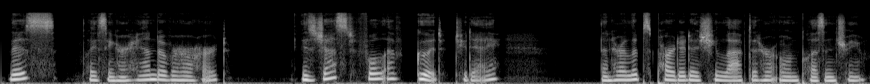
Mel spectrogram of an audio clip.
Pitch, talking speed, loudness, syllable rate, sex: 205 Hz, 170 wpm, -18 LUFS, 4.9 syllables/s, female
